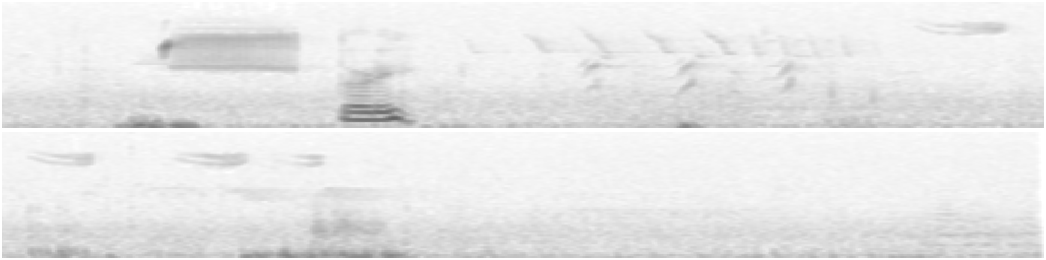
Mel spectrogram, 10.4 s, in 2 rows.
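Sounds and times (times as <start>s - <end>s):
pileated woodpecker calling: 0.8s - 1.6s, 2.7s - 6.9s
speech: 1.7s - 2.2s.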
